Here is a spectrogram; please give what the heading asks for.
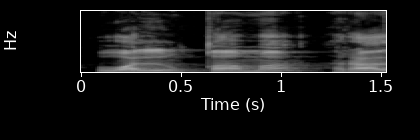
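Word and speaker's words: والقمر: ये हो गया कि हम अलिफ को नहीं पढ़ेंगे, वाव को लाम से मिलाकर पढ़ेंगे। अलिफ हमारा साइलेंट हो जाएगा।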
